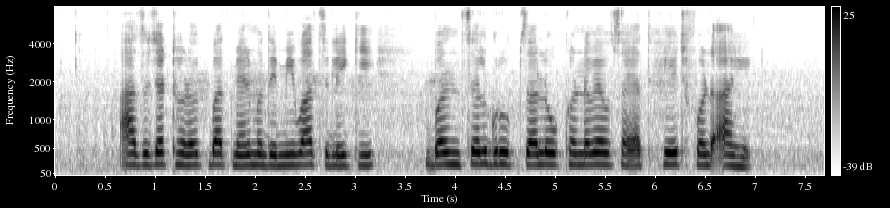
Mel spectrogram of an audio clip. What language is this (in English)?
Marathi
